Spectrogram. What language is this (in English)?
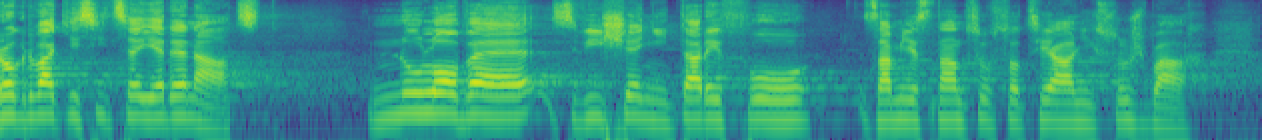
Czech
